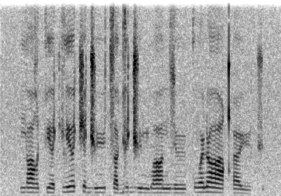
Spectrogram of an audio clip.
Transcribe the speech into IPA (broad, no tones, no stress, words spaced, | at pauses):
jʌːʁkʲəːt͡ʃlʲəː t͡ʃəd͡ʒyːt͡sʌɡʲɤ d͡ʒymbʌːnzʉːkvɤ ɳʌːqʰyːt͡ʃ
